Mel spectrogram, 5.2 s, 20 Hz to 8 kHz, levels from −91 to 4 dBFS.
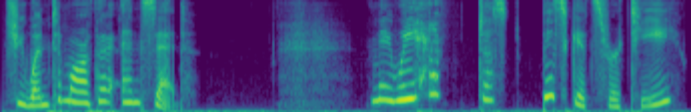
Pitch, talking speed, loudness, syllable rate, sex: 305 Hz, 150 wpm, -17 LUFS, 4.9 syllables/s, female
